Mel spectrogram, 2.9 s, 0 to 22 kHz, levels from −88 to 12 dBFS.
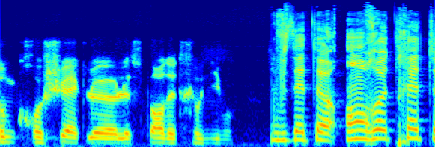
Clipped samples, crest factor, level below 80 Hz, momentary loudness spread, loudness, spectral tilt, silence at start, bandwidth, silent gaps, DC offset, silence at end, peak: under 0.1%; 18 dB; -50 dBFS; 11 LU; -18 LUFS; -2.5 dB/octave; 0 s; over 20 kHz; none; under 0.1%; 0 s; -2 dBFS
